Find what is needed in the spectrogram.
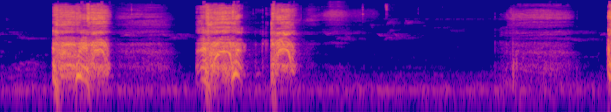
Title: me coughing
